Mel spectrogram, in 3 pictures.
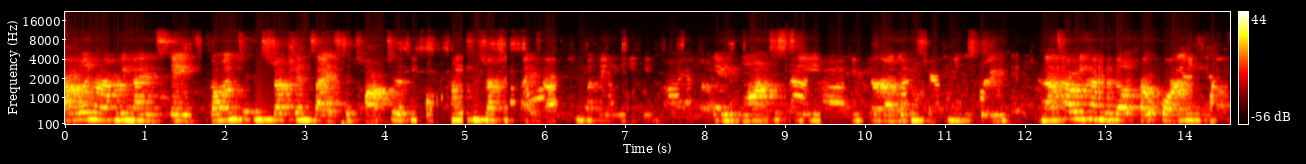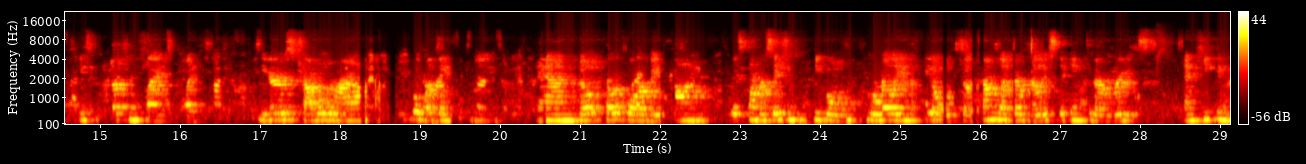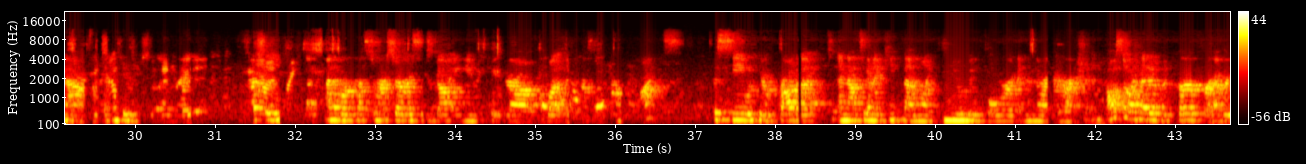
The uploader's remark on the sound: films at Procore's conference, Groundbreak, in Phoenix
